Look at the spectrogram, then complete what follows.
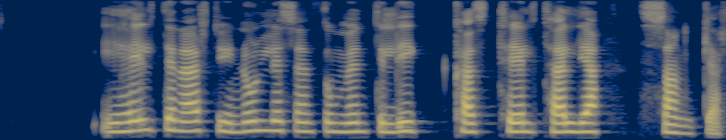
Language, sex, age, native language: Icelandic, female, 40-49, Icelandic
